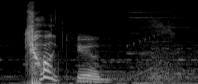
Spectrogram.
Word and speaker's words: Chongyun: Chongyun. Diese Betonung auf Chong. Und dann Yun.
